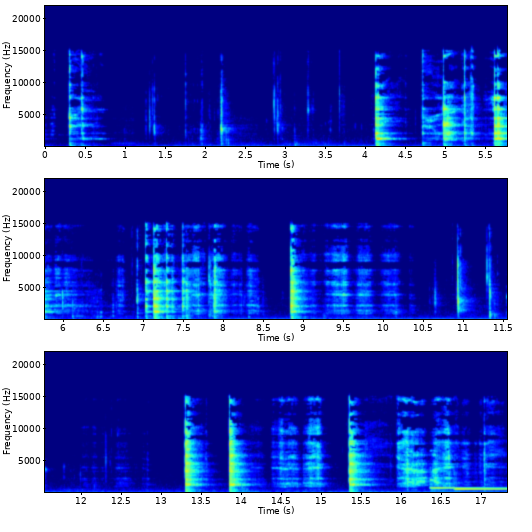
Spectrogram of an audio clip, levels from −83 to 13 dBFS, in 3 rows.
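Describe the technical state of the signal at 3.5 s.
At 3.5 s the signal is intact, with no audible fault at that moment.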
